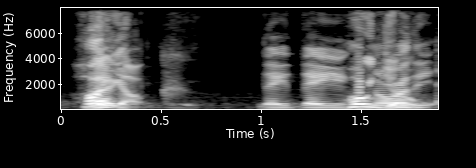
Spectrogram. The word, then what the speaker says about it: Holyoke: What about a town around here that's mispronounced? Ludlow, you can't get. Chicopee is easy. Springfield. Yeah. Holyoke. Holyoke. Is it Holyoke or is it Holyoke?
